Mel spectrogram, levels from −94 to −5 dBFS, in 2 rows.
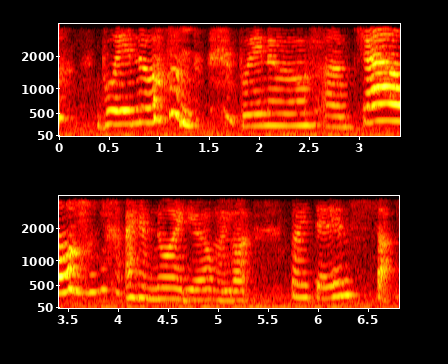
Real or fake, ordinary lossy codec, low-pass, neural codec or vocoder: real; none; 3.6 kHz; none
